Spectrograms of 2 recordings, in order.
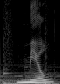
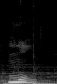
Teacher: Буква «м» в одном случае обозначает звук «ми», а в другом «м».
